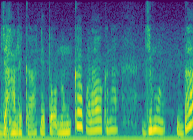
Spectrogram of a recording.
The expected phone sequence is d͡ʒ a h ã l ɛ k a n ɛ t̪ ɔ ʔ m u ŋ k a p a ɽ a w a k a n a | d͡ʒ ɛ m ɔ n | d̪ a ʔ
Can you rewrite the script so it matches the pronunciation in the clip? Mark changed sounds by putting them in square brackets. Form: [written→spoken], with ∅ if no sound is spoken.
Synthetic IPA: d͡ʒ a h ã l ɛ k a n ɛ t̪ ɔ ʔ [m→n] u ŋ k a p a ɽ a w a k a n a | d͡ʒ [ɛ→i] m ɔ n | d̪ a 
